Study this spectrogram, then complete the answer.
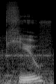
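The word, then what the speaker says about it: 九: speakers out loud remember how the number nine in Japanese is pronounced Q well that sound is of course nearly identical to the letter of the alphabet in both versions the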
